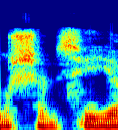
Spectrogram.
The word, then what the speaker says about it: الشمس: اللام كتبت ولم ننطقها مثلا كلمه الشمس ننتقل من الالف الى الشين مباشره ولا ننطق اللام لو قلت كلمه الشمس خطا لان هنا اللام لام شمسيه تكتب ولا تنطق اذا نطقت كلمه الطويل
